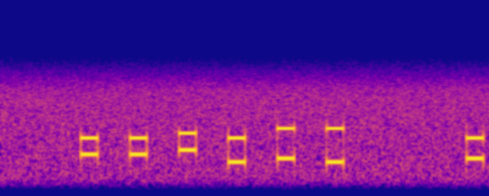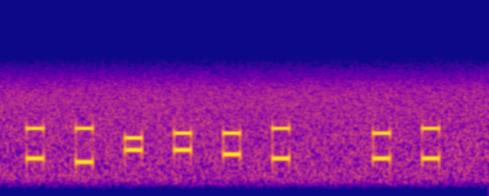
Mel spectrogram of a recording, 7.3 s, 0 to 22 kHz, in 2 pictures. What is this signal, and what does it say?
DTMF, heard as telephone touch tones, dialled by machine, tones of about 130 ms, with phone line noise. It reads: 770163 463*086 56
